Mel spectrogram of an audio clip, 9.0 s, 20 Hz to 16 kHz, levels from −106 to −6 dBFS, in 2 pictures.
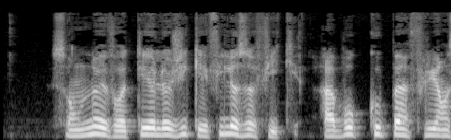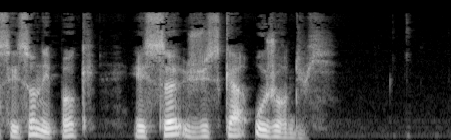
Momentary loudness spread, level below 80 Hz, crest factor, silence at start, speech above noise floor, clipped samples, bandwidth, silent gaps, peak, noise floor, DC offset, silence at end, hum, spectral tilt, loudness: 14 LU; -66 dBFS; 20 dB; 0.55 s; 56 dB; under 0.1%; 11.5 kHz; none; -2 dBFS; -77 dBFS; under 0.1%; 1.3 s; none; -6 dB/octave; -22 LUFS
